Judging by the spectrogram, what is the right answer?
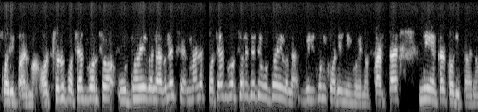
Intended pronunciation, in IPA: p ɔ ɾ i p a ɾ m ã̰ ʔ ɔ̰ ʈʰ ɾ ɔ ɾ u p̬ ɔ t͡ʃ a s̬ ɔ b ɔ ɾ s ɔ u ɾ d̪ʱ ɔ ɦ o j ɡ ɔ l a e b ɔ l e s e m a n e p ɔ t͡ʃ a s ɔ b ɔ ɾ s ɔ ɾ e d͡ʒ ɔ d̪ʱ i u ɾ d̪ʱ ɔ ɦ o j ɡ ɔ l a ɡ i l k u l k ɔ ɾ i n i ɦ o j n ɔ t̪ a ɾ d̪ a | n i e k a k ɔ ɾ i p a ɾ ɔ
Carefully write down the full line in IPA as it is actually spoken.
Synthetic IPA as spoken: k ɔ ɾ i p a ɾ m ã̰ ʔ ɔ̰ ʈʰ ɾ ɔ ɾ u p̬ ɔ t͡ʃ a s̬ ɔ b ɔ ɾ s ɔ u ɾ d̪ʱ ɔ ɦ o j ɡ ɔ l a e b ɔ l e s e m a n e p ɔ t͡ʃ a s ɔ b ɔ ɾ s ɔ ɾ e d͡ʒ ɔ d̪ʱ i u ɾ d̪ʱ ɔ ɦ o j ɡ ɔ l a b i l k u l k ɔ ɾ i n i ɦ o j n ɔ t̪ a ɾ t̪ a | n i e k a k ɔ ɾ i p a ɾ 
